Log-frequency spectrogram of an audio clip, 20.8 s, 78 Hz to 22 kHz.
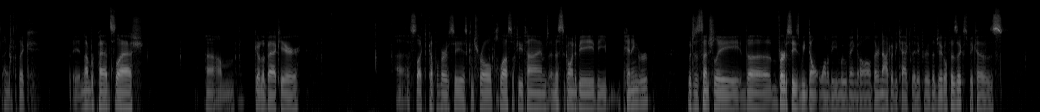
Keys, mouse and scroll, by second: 0.2 KP_Divide, 0.9-2.9 middle drag, 2.9 z, 3.9 middle click, 4.6 Tab, 5.2 middle click, 5.5 click, 5.8 middle click, 6.3 3, 6.5 click, 8.1 click, 9.4 ctrl+KP_Add, 9.7 ctrl+KP_Add, 10.2 ctrl+KP_Add, 11.0-15.8 middle drag, 18.1 KP_Divide, 18.6 middle click, 19.6 ctrl+KP_Enter, 20.3 ctrl+KP_Enter.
